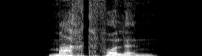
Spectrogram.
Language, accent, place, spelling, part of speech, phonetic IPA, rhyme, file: German, Germany, Berlin, machtvollen, adjective, [ˈmaxtfɔlən], -axtfɔlən, De-machtvollen.ogg
- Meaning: inflection of machtvoll: 1. strong genitive masculine/neuter singular 2. weak/mixed genitive/dative all-gender singular 3. strong/weak/mixed accusative masculine singular 4. strong dative plural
